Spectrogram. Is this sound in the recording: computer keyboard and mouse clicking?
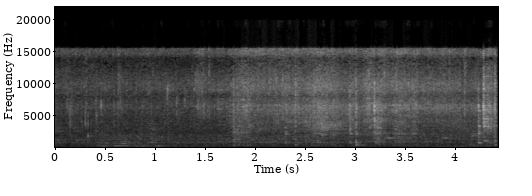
no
